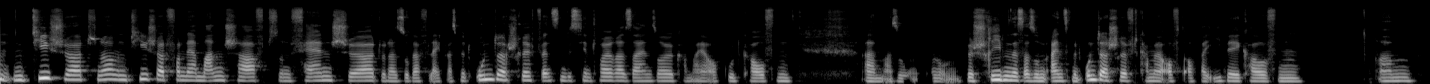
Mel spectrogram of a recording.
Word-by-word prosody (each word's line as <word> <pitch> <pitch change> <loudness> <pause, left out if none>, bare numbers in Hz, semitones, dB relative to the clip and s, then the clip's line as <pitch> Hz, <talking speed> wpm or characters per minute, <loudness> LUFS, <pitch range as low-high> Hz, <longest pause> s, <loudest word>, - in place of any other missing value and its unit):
'n 200 -1 +2
T-Shirt 235 -6 +6
ne, 220 +2 +2
'n 215 -1 0
T-Shirt 220 -1 +1
von 200 -1 -3
der 190 -1 0
Mannschaft, 175 -1 -2
so 170 - -10
'n 165 - -6
Fan-Shirt, 175 0 -1
oder 155 -1 -3
sogar 150 0 -4
vielleicht 150 0 -9
was 150 - -9
mit 170 -1 -10
Unterschrift, 210 -3 +3
wenn's 170 0 -1
'n - - -4
bisschen 175 0 -4
teurer 175 +1 -1
sein 160 0 -3
soll 165 0 -2
kann 150 -1 -16
man - - -8
ja 150 - -5
auch 145 - -8
gut 160 -1 -7
kaufen. 150 +1 -3 0.7
Ähm, 145 -2 -1
also, 140 -2 -8
äh, 150 - -7 0.3
Beschriebenes, 185 +2 +5
also 155 -1 +2
eins 160 +1 0
mit 155 - -3
Unterschrift 190 -5 +4
kann 160 - -6
man 155 - 0
ja - - -2
oft 150 0 -4
auch 145 - -6
bei 145 -1 -5
eBay 155 0 -1
kaufen. 150 -2 -2 0.8
Ähm. 160 0 -3
170 Hz, 195 wpm, -25 LUFS, 155-195 Hz, 0.8 s, T-Shirt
